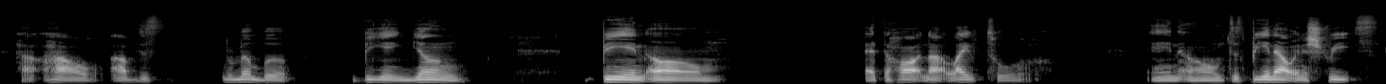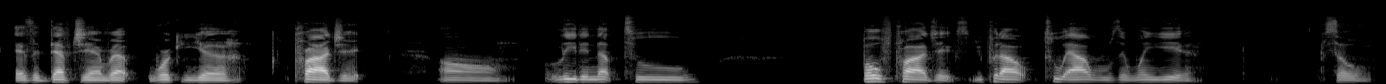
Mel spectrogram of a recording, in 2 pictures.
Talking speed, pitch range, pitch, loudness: 95 wpm, 100-115 Hz, 105 Hz, -25 LUFS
